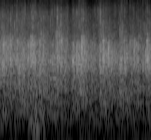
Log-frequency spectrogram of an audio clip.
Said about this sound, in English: Can we give the Lord a hand clap for that truth and for that reality? Amen.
